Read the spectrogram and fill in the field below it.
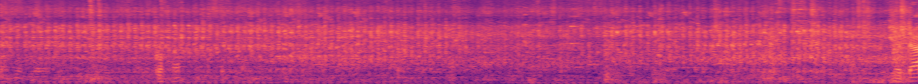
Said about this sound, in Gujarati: ટ્રેક્ટર આવી ગયું છે આપણે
